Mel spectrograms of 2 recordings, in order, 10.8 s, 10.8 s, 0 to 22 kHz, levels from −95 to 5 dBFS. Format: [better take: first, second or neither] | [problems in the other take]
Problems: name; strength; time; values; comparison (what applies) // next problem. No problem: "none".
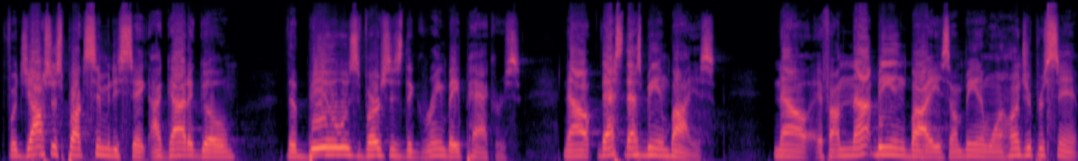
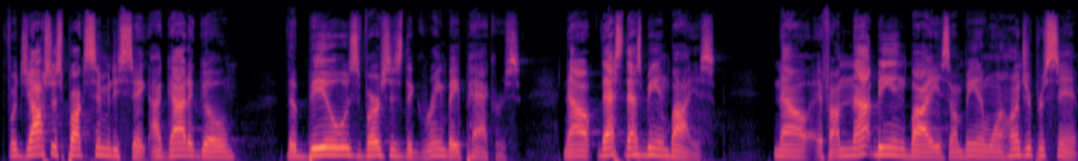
second | distortion; slight; 5% of the sound clipped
